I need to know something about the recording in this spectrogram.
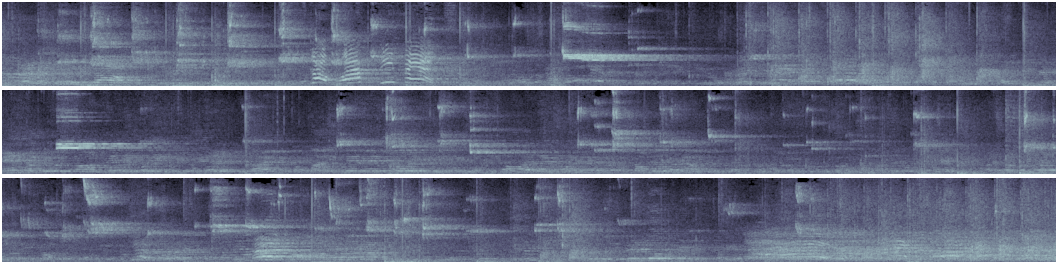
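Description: Basketball game sounds in a gym: a basketball bouncing and thumping on the hardwood court, with players' and spectators' voices calling out, all echoing in the large hall. A few short, high squeals cut through, the loudest about six and eleven seconds in.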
